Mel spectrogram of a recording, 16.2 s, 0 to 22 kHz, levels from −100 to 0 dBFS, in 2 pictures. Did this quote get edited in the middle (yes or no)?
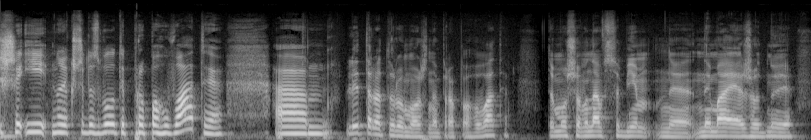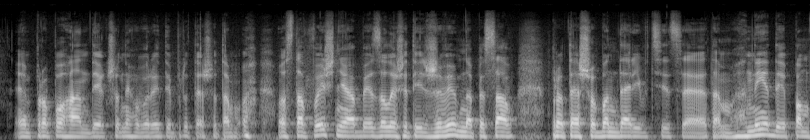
no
